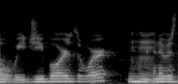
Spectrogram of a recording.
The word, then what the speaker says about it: Ouija: It has four vowels in it. Ouija. But it only pronounces the sound of the one vowel that's not in it, which is the E. Because it's Wee.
